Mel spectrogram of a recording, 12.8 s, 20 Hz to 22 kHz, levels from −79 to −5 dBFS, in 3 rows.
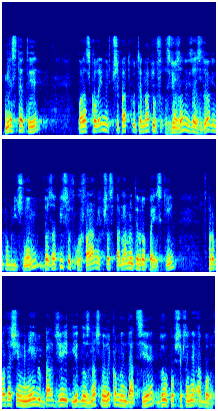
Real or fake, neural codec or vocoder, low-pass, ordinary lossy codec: fake; codec, 16 kHz, 4 kbps, FreqCodec, smaller model; none; none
